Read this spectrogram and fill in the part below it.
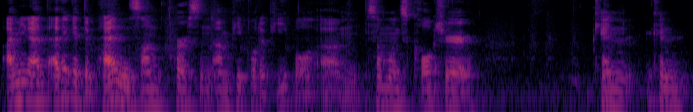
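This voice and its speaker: A man's voice: fairly low pitch, fairly even intonation, measured pace, gravelly, mellow. A young man from Peru in a student podcast discussion, thoughtful and searching for words. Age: young adult. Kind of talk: casual discussion. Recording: echoey room, faint noise.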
